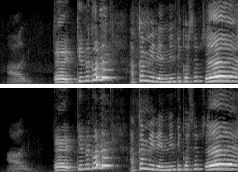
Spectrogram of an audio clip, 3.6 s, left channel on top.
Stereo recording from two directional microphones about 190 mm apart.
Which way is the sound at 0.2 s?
25° left (ahead or behind).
